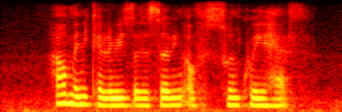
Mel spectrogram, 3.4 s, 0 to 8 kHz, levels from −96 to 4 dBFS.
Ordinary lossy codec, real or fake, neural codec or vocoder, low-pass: Opus, 32 kbps; fake; codec, 16 kHz, 2 kbps, FunCodec, trained on Chinese and English, 25 frames a second; 7.2 kHz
